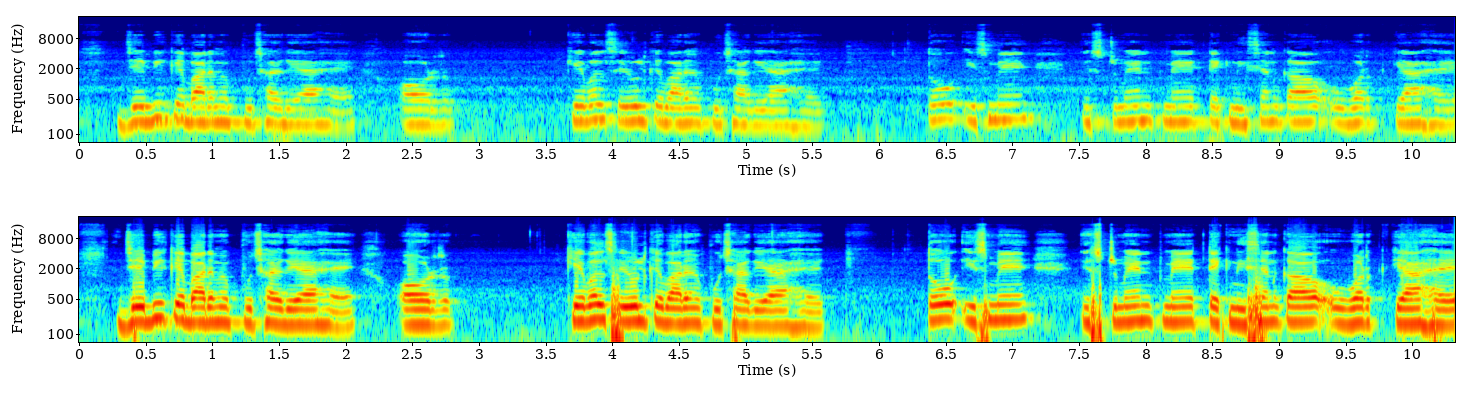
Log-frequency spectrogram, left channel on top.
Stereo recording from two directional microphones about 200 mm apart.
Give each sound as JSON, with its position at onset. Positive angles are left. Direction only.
{"t": 0.3, "sound": "speech", "side_deg": -50}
